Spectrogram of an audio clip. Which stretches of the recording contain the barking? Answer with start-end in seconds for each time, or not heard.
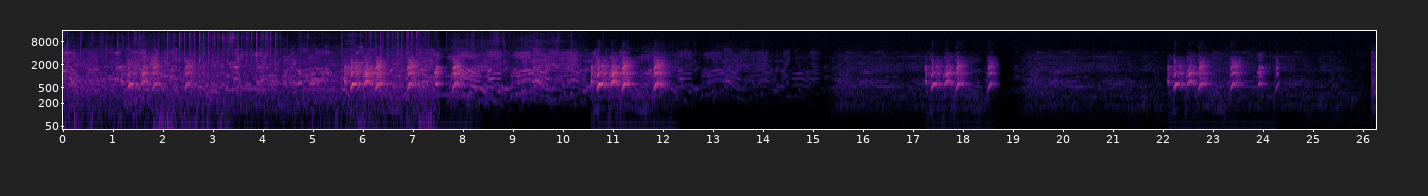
1.1-2.8, 5.6-8.1, 10.6-12.2, 17.2-18.8, 22.1-24.4.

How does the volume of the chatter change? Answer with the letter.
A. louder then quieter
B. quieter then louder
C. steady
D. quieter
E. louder
D.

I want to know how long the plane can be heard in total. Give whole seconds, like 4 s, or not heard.
not heard.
